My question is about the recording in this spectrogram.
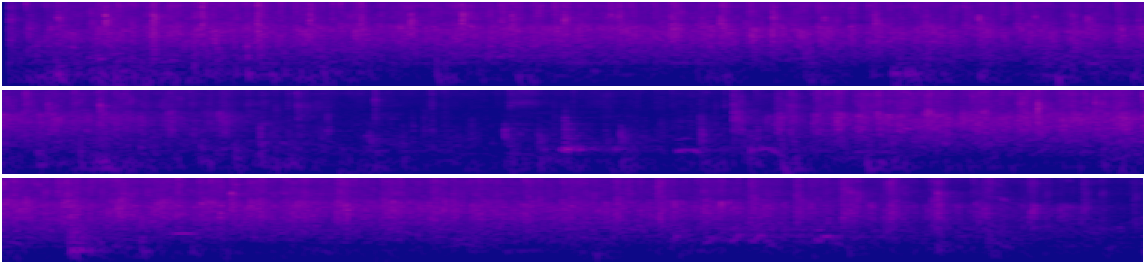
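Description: Audience applauding in a hall, in two rounds: the clapping dies down about ten seconds in, a few voices are heard in the lull, and a second round of applause starts about a second or two later and fades near the end.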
